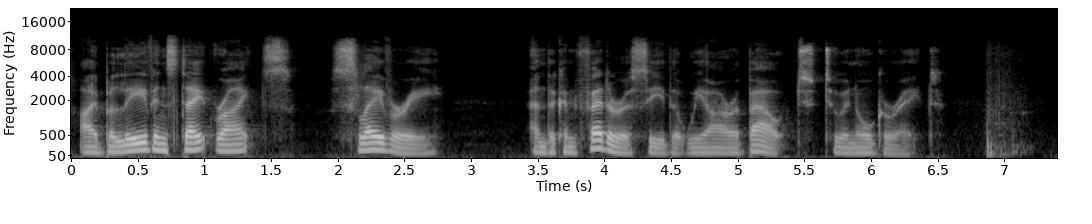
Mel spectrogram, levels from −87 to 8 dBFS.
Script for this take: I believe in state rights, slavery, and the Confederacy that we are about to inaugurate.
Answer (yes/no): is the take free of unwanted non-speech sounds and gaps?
no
